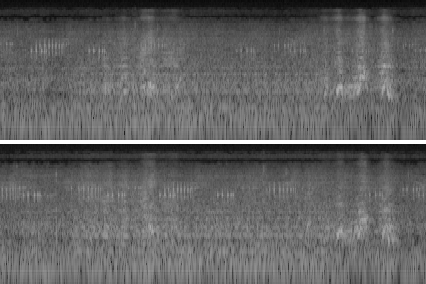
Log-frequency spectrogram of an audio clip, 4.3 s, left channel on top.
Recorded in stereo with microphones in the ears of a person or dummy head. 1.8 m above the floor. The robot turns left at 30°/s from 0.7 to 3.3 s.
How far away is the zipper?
About 4 m.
